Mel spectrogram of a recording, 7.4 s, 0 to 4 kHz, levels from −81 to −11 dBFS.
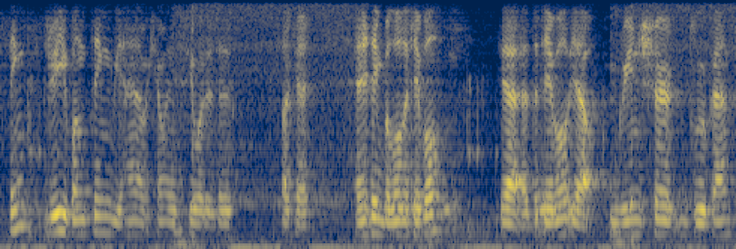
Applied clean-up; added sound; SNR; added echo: none; Sink (filling or washing) / Water tap, faucet; 20 dB; reverberation time 0.2 s.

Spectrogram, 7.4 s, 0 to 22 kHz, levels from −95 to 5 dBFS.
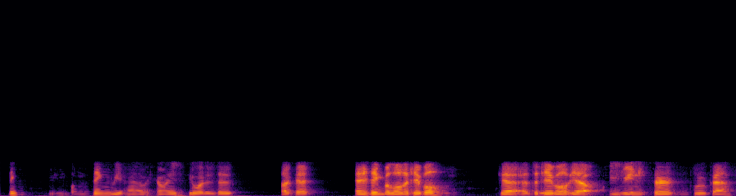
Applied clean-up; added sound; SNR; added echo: neural mask model DeepFilterNet 3.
